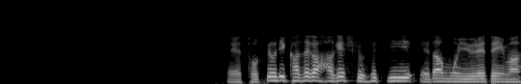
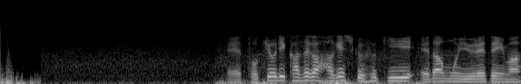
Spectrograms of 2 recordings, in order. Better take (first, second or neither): second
